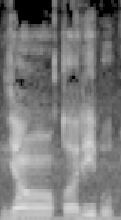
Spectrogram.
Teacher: تنوین یا نون ساکن کے بعد اگر حروف اخفا میں سے کوئی حرف آئے تو نون کی آواز کو ناک میں چھپا کے پڑھتے ہیں، ایک الف کے بقدر۔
